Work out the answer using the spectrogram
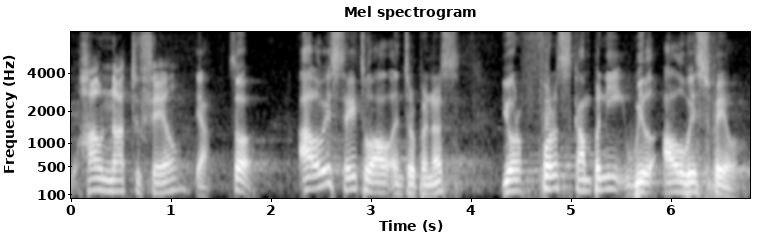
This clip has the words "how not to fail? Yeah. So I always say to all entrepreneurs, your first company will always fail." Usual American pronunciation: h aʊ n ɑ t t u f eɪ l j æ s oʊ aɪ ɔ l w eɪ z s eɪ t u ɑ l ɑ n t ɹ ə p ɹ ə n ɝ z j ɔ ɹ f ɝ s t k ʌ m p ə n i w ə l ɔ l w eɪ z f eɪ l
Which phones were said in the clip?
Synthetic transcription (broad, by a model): h aʊ n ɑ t t u f eɪ l j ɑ s oʊ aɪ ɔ l w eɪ s eɪ t u ɑ w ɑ n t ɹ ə p ɹ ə n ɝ s j ɔ ɹ f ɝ s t k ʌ m p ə n i w ə l ɔ l w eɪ s f eɪ l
